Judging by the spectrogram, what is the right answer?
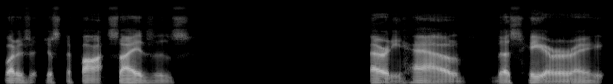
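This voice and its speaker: A man with an extremely deep, smooth and resonant voice talks himself through a coding session in a casual way. He mutters, hums and trails off as he thinks aloud. The recording is dry and close, with no room echo. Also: flat delivery, slow pace, pushed and bright. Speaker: programmer streaming his coding work.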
